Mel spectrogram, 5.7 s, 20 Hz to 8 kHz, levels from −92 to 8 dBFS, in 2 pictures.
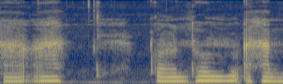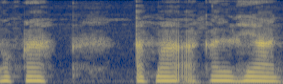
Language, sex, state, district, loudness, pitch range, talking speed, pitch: Mizo, female, Mizoram, Aizawl, -19 LUFS, 145-155 Hz, 125 wpm, 150 Hz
